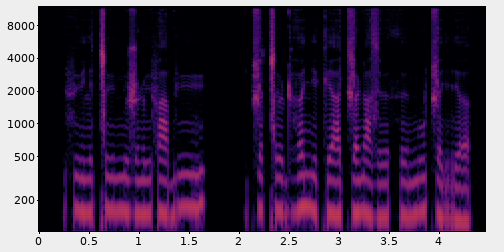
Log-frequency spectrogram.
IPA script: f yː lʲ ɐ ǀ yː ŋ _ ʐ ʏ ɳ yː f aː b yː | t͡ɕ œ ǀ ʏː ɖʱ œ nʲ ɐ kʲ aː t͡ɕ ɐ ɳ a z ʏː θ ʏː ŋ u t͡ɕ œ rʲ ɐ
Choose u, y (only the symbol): y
